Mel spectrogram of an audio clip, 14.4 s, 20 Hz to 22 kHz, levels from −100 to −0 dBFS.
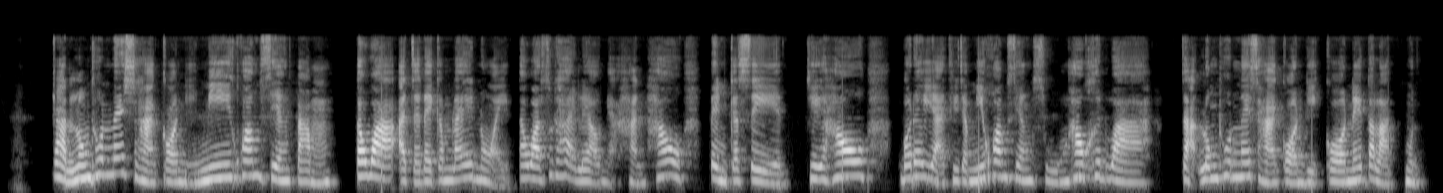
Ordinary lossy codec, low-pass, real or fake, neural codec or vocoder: none; 10.8 kHz; real; none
